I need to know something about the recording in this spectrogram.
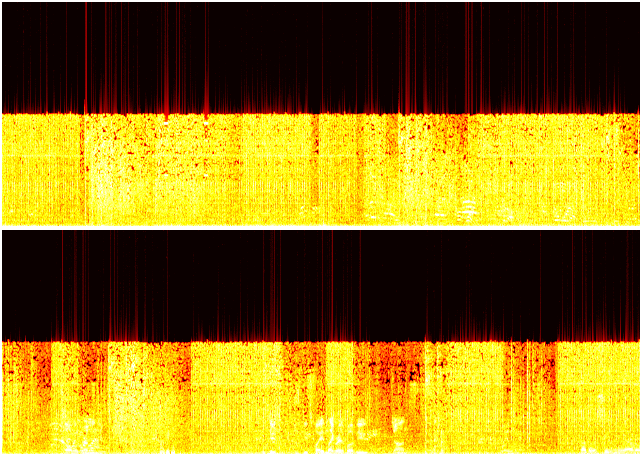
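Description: A video game aircraft engine rumbles low.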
